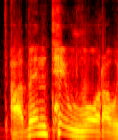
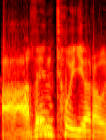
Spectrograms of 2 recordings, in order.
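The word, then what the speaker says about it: Abenteuer: 그리고 이거는 뭐 아벤 아벤테우어라고 읽는 건가? 아 거의 비슷했어요. 근데 토이어라고 있습니다. 아벤토이어라고 거 그렇지.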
